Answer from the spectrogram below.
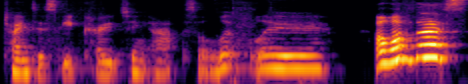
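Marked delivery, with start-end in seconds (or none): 2.8-3.5 high, loud I love this; delighted. Real, not acted. Pleased with the class's answers, high loud delight. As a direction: burst of real delight.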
